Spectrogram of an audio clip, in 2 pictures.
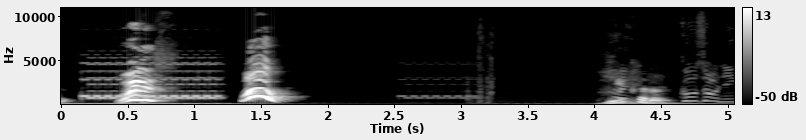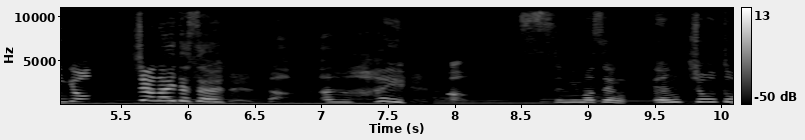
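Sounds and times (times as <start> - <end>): telephone ringing: 0.0 - 1.3, 2.5 - 3.3.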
